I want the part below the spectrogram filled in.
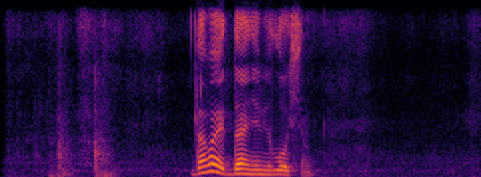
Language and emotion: Russian, positive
